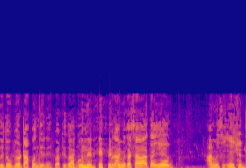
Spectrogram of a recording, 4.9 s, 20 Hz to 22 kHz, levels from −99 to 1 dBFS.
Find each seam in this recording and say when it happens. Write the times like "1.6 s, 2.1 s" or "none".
none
